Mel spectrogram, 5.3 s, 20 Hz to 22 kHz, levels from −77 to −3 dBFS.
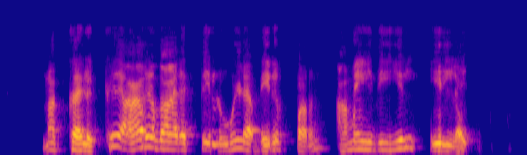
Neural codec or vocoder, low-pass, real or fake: codec, 24 kHz, 1.5 kbps, HILCodec; 10.8 kHz; fake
